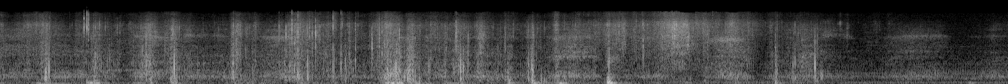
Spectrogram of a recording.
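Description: Rustling and crackling of dry leaves, bracken and twigs on a forest floor, with many scattered sharp snaps, from footsteps moving through the undergrowth; it falls quieter in the last second or two.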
